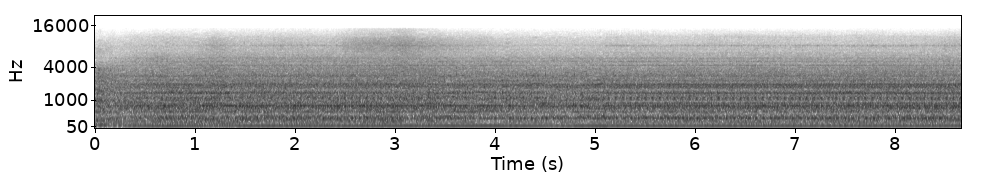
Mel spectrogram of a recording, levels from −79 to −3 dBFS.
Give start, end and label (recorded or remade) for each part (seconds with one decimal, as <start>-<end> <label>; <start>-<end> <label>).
0.0-0.7 recorded; 0.7-1.4 remade; 1.4-2.9 recorded; 2.9-5.1 remade; 5.1-8.7 recorded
